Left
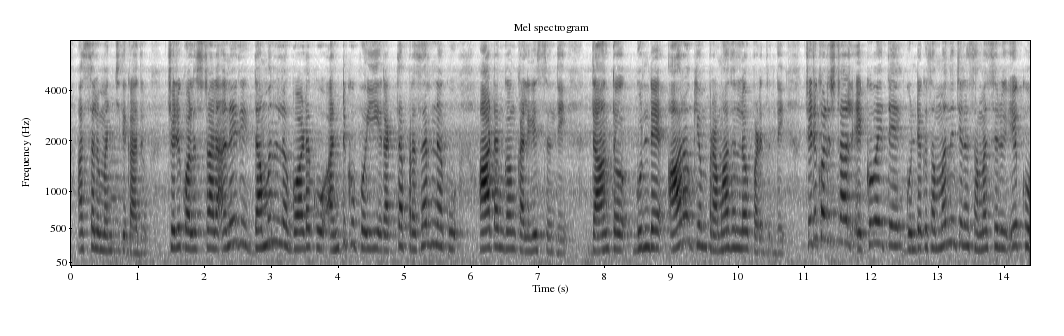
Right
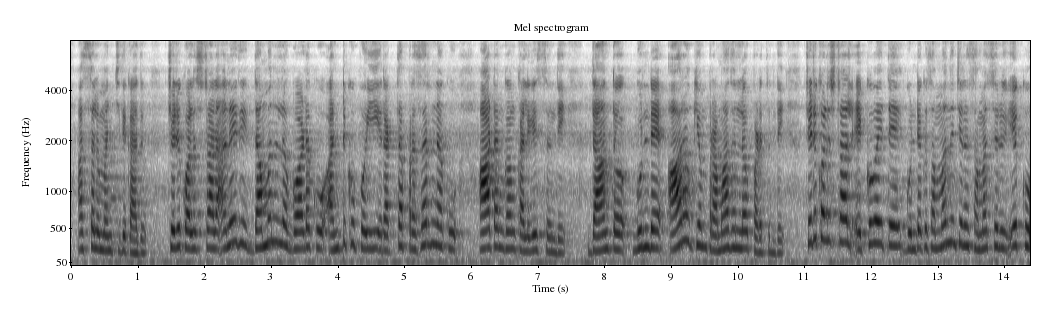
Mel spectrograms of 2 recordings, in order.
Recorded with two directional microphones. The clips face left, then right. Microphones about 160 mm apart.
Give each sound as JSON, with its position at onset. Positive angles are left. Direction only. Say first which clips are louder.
{"t": 0.1, "sound": "a woman's voice", "louder": "right 3 dB", "side_deg": -10}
